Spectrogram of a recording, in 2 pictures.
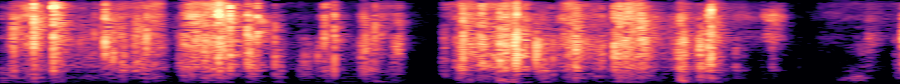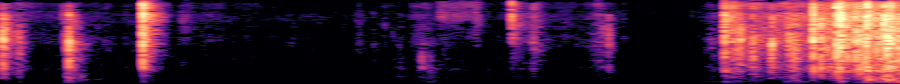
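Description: A knife unwrapped from wax paper tied with twine, bursts of crinkling and rustling paper handled up close, broken by short pauses and a few sharp crackles, with no talking.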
